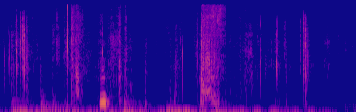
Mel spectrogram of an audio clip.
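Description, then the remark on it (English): Crisp tearing and crinkling of a dark chocolate peanut chew candy bar wrapper being ripped open, with several bursts of ripping plastic over a few seconds and no talking. “We are opening.”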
